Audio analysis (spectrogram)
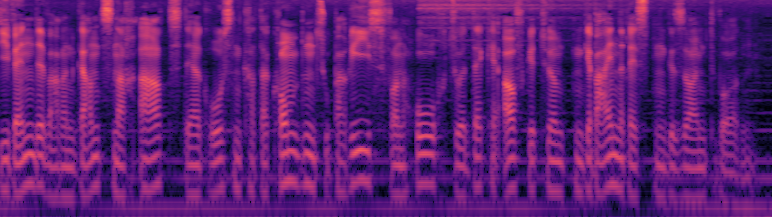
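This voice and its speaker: A man narrating a literary short story in a measured, deliberate, dramatic audiobook style. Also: low voice. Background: music.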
